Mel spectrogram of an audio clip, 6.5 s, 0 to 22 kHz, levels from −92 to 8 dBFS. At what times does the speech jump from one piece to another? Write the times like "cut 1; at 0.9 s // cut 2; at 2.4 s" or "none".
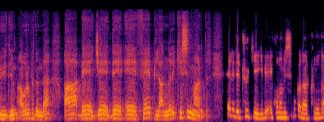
cut 1; at 4.5 s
